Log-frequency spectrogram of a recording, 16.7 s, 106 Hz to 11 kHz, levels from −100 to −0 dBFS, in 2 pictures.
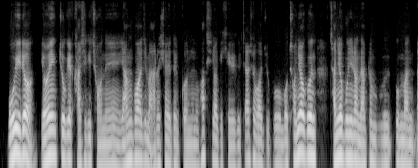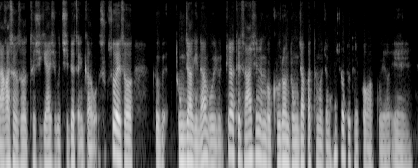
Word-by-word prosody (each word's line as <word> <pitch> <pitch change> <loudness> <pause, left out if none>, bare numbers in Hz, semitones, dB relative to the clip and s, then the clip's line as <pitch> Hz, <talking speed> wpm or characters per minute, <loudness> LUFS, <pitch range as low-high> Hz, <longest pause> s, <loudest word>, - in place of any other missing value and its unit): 오히려 150 - +7 0.2
여행 145 +5 +6
쪽에 135 -2 +1
가시기 120 +1 -4
전에 105 0 -2
양보하지 130 +3 +1
말으셔야 110 +3 -2
될 105 -1 -5
거는 105 0 -4
확실하게 120 -7 -4
계획을 100 0 -5
짜셔 130 0 -4
가지고 110 0 -4
뭐 110 +1 -2
저녁은 150 +3 +5 0.3
자녀분이랑 135 -1 +4
남편 110 +2 -1
분 115 0 -4
분만 110 -4 0
나가셔서 105 0 0
드시게 105 +1 -6
하시고 105 0 -3
집에서 110 0 -4
이 105 - -4
그러니까 95 -2 -4
숙소에서 135 -7 +4 0.4
그 110 - 0
왜 110 - -7 0.3
동작이나 120 +1 +3
뭐 110 -5 -2
이런 105 -1 -8
필라테스 145 -6 -1
하시는 135 0 0
거 105 -2 -1
그런 115 +3 +1
동작 110 +2 0
같은 110 -1 -5
거 100 - -3
좀 95 -1 -7
하셔도 145 -2 -4
될 95 -5 -8
것 95 -2 -5
같고요. 90 0 -8
예. 90 -1 -6
110 Hz, 375 characters per minute, -24 LUFS, 105-130 Hz, 0.4 s, 오히려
